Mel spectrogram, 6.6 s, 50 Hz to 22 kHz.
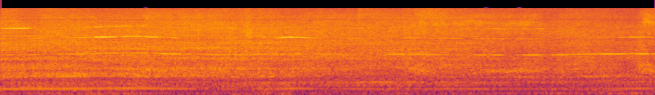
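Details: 1997 Kirby G5 upright vacuum with metal fan, hose and dusting brush attached: smooth even high whoosh at constant speed, no scraping or rattle; fan sounds like a vintage 500-series Kirby; normal motor running.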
